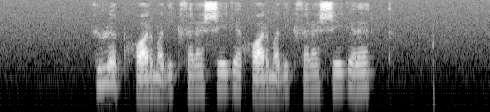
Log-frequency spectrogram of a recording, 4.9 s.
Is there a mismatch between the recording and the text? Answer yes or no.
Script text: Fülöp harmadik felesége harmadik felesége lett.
no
